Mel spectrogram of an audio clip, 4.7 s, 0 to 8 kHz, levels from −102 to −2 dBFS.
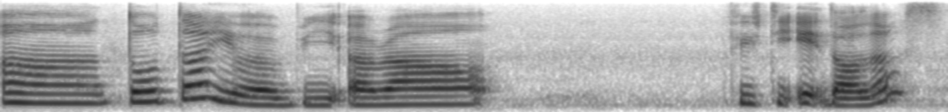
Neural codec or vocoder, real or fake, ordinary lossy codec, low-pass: none; real; none; 7.2 kHz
